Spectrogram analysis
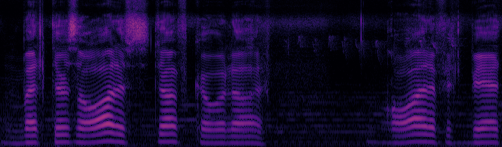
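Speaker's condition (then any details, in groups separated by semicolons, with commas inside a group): ALS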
